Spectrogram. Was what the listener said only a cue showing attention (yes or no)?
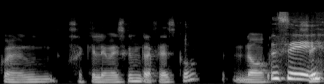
yes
